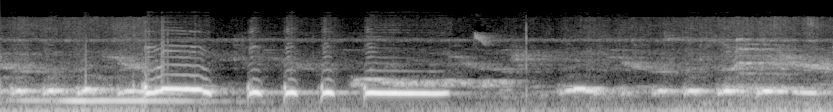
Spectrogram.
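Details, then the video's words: Bangkok-type zebra dove, a female calling males: a mellow coo over a lower note, three short clipped coos, then a long sustained coo, with softer cooing trailing off afterward in a quiet setting. "Suara Perkutut Bangkok Suara Merdu"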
